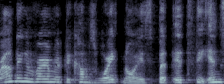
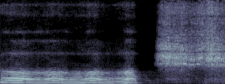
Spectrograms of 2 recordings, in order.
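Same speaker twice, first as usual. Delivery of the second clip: put-on lulling a baby; 2 semitones lower, slower than usual. Shown as a demonstration. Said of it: "like a baby".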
